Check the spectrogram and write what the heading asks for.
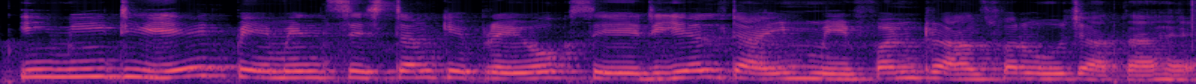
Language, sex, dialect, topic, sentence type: Hindi, female, Marwari Dhudhari, banking, statement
